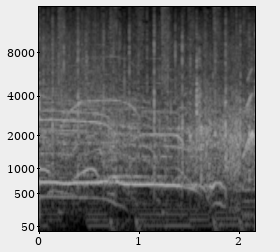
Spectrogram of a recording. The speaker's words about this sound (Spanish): Bueno, un aplauso para ti.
